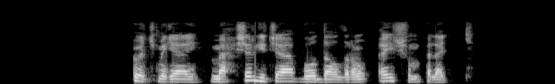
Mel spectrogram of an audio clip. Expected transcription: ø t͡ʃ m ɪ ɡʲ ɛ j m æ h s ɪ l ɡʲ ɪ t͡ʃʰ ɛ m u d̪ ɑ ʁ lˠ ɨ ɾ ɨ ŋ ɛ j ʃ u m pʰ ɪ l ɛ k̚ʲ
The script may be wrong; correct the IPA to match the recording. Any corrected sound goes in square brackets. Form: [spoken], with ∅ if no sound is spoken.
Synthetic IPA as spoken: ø t͡ʃ m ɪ ɡʲ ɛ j m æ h [ʃ] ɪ [ɾ] ɡʲ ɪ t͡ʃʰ ɛ [b] u d̪ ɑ ʁ lˠ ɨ ɾ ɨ ŋ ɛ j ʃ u m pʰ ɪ l ɛ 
